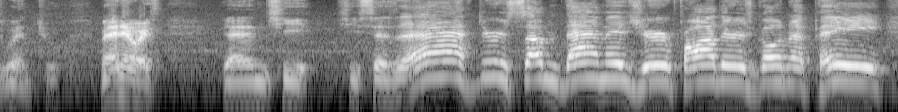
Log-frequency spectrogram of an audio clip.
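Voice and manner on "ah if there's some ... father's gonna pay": high, loud scolding yell; grandmother yelling. Retold or imitated. Grandmother yelling at the boys over her loose chickens, angry. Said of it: "And she's yelling at us".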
